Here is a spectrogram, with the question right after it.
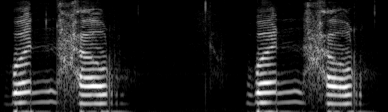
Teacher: یہاں نون ساکن کے فوراً بعد ح ہے، اور ح ان 6 حروف حلقی کا ہی ایک لیٹر ہے، تو یہاں پر اظہار ہوگا ونحر، ونحر، بس، یعنی نون کا اظہار کیا اور کوئی ایکسٹرا غنہ نہیں دیا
